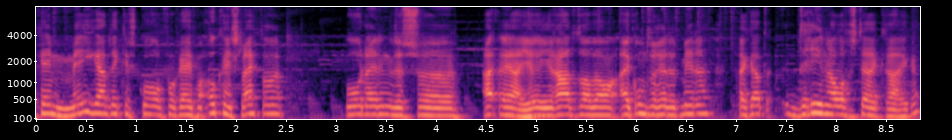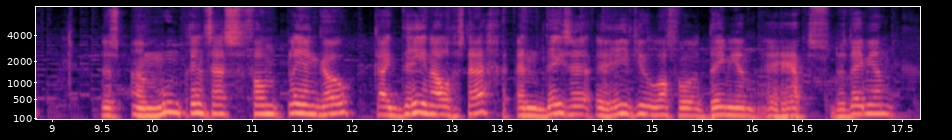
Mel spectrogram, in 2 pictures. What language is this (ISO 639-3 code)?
nld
